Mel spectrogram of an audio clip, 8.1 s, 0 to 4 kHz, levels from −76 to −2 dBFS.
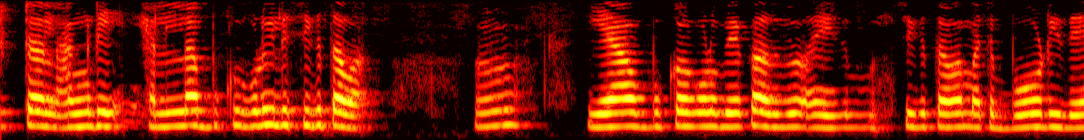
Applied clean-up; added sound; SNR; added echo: none; none; none; none.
